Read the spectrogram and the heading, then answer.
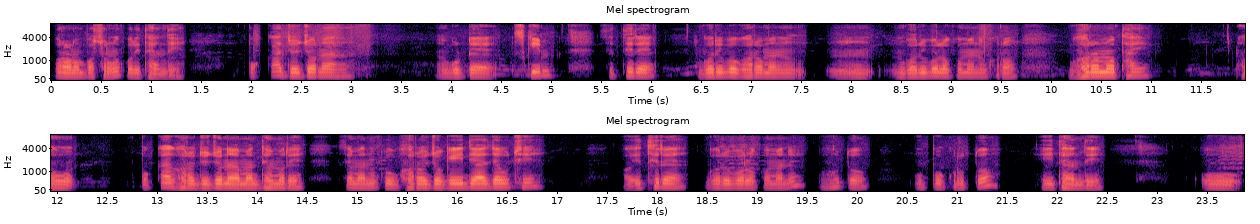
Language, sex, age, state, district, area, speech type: Odia, male, 30-45, Odisha, Mayurbhanj, rural, spontaneous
